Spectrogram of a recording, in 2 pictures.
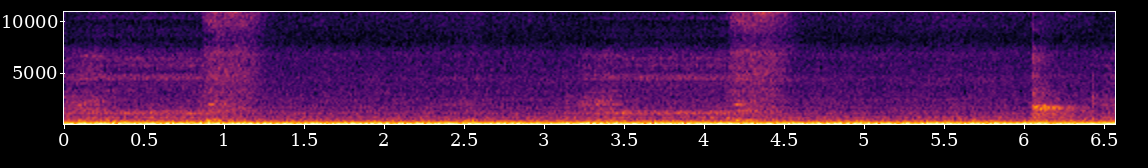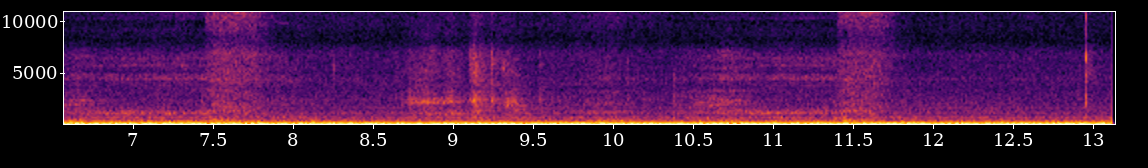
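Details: Philips Trilogy Evo ventilator with dual-limb circuit after calibration, cycling on a test lung in pressure-control mode: steady low machine hum with soft, regularly spaced puffs.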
